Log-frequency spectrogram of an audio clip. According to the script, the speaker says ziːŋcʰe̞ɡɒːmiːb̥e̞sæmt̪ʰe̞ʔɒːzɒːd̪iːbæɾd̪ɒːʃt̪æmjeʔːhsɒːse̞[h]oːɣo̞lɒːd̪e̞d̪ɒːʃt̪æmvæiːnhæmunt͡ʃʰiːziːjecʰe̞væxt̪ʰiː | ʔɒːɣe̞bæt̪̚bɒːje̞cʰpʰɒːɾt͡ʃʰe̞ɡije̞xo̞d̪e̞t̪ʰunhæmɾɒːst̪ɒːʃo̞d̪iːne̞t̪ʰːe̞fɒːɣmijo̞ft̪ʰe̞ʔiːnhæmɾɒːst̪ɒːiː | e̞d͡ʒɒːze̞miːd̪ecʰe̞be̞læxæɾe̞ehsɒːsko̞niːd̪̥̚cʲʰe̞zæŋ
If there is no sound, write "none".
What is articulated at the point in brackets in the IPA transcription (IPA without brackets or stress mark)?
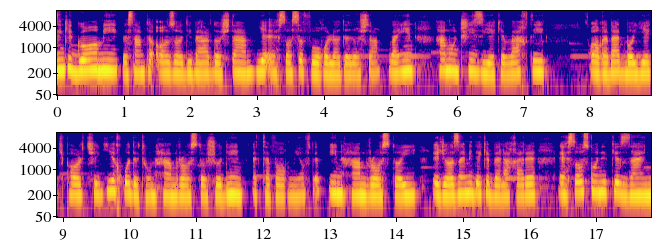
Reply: f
